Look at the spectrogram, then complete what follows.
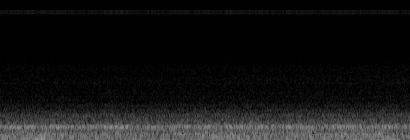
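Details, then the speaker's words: New Toyota Prius in Japan cruising on snow tyres: steady mid-pitched whine over low road rumble, quieter on battery; owner attributes it to soft-compound snow tyre rubber, normal tyre noise. "Soft compound rubber, I guess, probably what makes them noisy, but they're noisier than standard tyres. That whining sound you can hear is the snow tyres."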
